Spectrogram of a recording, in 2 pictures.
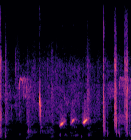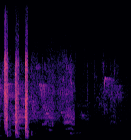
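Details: Indian ringneck parakeet: a few short rising whistles, then a rapid series of harsh, clipped screeches about seven times a second, followed by a softer rasping chatter and one brief high note.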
